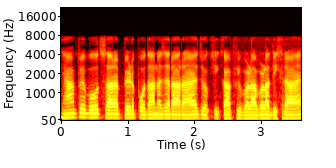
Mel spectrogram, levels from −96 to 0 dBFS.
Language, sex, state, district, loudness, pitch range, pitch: Hindi, male, Jharkhand, Deoghar, -17 LUFS, 110-125 Hz, 115 Hz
